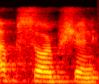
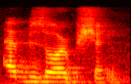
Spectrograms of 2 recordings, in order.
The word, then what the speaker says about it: absorption: o r b yeah it's not absorption it's absorption so the B sound is not as strong but there is a b sound so you absorb food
